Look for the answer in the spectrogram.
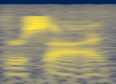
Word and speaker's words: Versailles: This was still in Missouri, in Versailles, actually, which is spelled Versailles, but pronounced Versailles.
